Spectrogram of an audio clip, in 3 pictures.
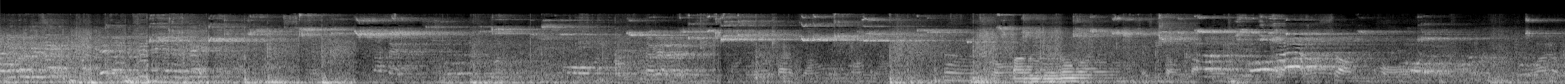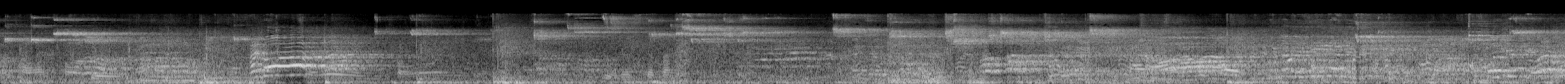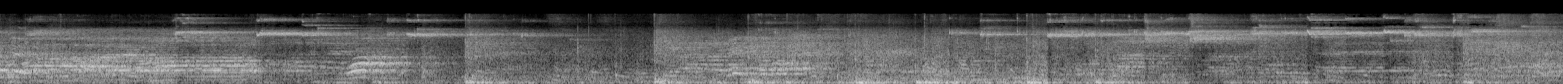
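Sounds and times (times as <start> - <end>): basketball bouncing on wooden court: 0.6 - 3.5, 8.8 - 10.8, 35.9 - 36.3, 38.8 - 42.6.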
